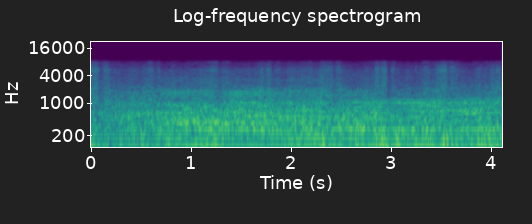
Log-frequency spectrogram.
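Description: Steady engine noise of a motor vehicle close by, swelling slightly at first and easing near the end.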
